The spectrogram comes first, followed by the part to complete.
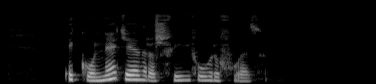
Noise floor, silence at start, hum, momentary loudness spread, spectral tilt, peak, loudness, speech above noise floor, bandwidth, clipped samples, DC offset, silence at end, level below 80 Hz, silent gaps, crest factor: -76 dBFS; 0.7 s; none; 15 LU; -7 dB/octave; -10 dBFS; -28 LUFS; 49 dB; 11 kHz; under 0.1%; under 0.1%; 1.15 s; -80 dBFS; none; 20 dB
